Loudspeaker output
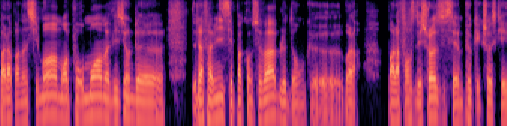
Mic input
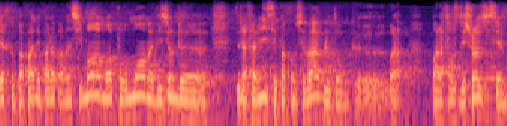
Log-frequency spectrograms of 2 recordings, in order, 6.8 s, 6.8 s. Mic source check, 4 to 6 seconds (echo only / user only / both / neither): echo only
